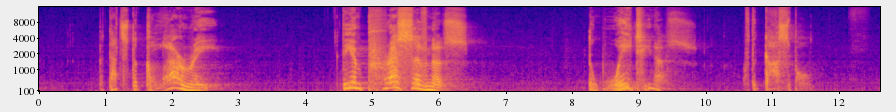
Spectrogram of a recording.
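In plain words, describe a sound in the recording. A middle-aged man speaks calmly into a microphone in short bursts with long pauses.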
